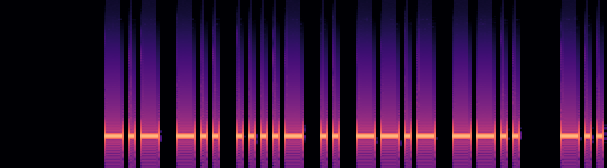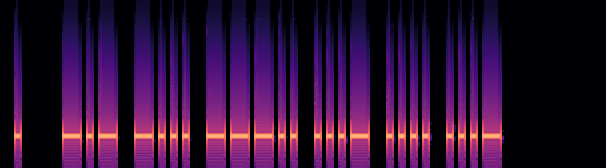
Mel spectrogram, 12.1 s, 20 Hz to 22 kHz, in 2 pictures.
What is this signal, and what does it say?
Morse code, heard as a keyed tone, about 20 wpm, 700 Hz. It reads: KD4IQZ DE KB8VHV
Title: USA Callsign DE Callsign - 6 Characters - 20wpm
